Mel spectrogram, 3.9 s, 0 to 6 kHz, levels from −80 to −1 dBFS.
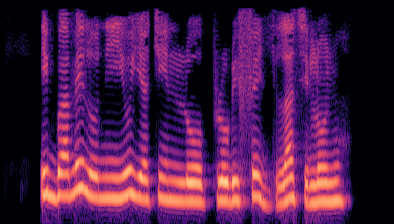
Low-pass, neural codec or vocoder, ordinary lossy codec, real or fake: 5.4 kHz; codec, 24 kHz, 0.9 kbps, WavTokenizer, large speech release; MP3, 32 kbps; fake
